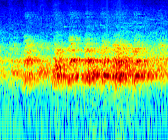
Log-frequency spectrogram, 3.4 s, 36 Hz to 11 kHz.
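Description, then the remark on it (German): Many dogs bark and yip together in a kennel in a dense, continuous clamor, the overlapping barks echoing, with no clear pauses throughout. “Morgen geht ein Transporter nach Belgien. Und da werden 23 Hunde gewaschen.”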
